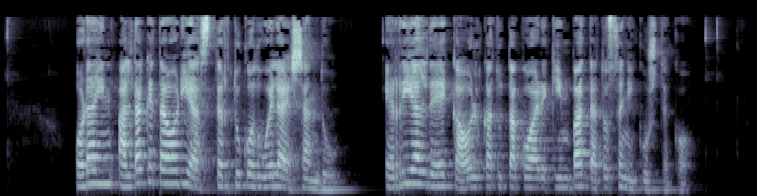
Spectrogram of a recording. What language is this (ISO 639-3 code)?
eus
